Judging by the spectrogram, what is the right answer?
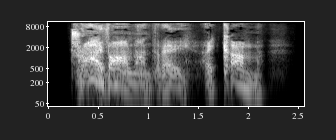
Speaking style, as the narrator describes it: Mitya exclaimed feverishly

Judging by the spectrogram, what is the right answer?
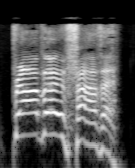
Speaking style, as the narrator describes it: cried Kolya gleefully

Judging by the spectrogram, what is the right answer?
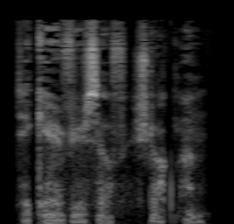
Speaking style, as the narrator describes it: he whispered

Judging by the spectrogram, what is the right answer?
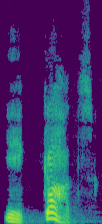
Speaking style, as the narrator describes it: murmured

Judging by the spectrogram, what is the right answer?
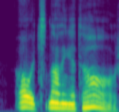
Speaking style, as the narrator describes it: she cried with a sudden shrill note in her voice

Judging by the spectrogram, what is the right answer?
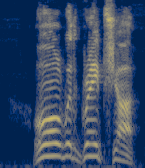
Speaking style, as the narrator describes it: shouted the officer

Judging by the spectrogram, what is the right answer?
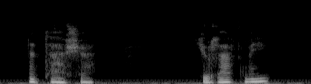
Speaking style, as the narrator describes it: she said in a soft, trustful whisper

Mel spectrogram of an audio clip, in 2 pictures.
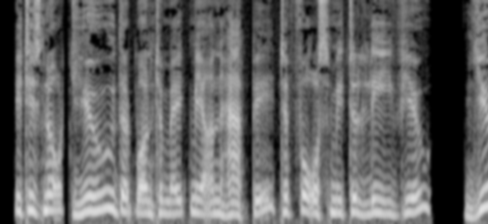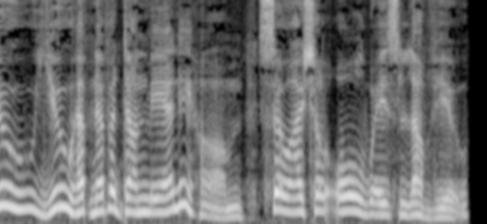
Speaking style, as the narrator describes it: was assuring through my sobs

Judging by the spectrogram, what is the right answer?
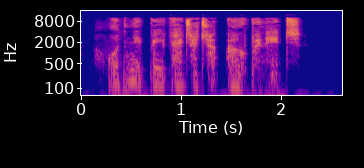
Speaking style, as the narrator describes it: He whispered ingratiatingly, and, as it were, confidentially

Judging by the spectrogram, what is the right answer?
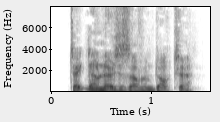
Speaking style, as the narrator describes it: he repeated, rather impatiently

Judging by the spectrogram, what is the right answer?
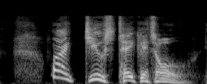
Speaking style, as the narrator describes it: he cried

